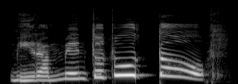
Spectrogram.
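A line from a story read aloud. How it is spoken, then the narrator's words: Shouting. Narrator (Italian): gridò Pinocchio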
